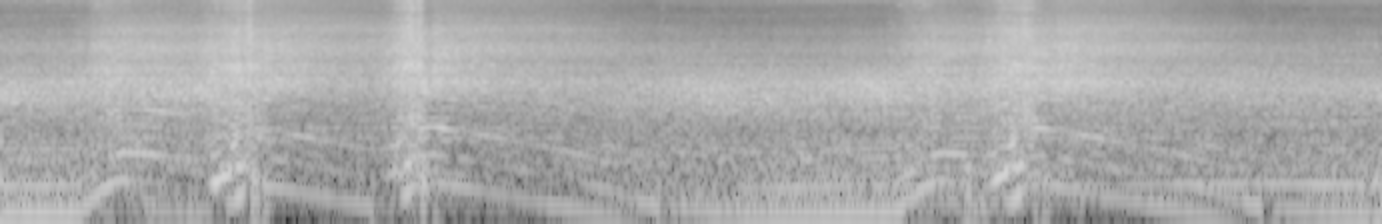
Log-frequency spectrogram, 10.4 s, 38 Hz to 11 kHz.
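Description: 2020 Toyota Camry XSE's 3.5-litre V6, heard at its exhaust from beneath the rear of the car: the engine idles and is revved three times, about two, three and seven and a half seconds in, each rev rising in pitch and falling back to idle. The revs are made in sport mode, which does not change the exhaust note.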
